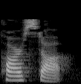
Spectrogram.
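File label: "CAR STOP", English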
